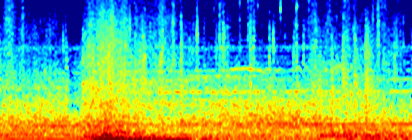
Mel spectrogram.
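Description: A flaming torch crackles.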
